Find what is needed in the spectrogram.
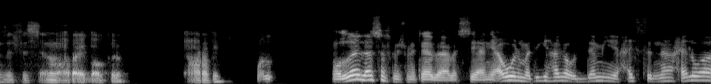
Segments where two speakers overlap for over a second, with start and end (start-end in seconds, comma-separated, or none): none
